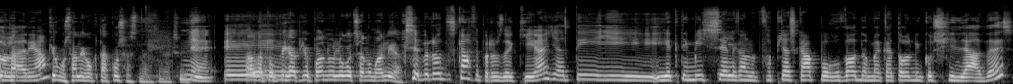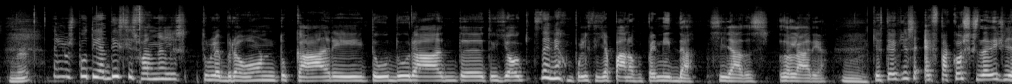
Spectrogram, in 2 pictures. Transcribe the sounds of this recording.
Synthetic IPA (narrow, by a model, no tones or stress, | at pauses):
olɐɾiɐcomosθɐleɐokt̪ɐko̞sɐst̪inɐɾçinɐksene̞eɐlɐt̪opiɣɐpçopɐnolo̞ɣot̪i̥sɐno̞mɐliɐskse̞peɾnod̪ɐskɐθe̞pɾo̞zðo̞ciɐʝɐt̪iː | ekt̪imisi̥sele̞ɣɐno̞t̪i̥θɐpçɐskɐpuoɣðo̞nd̪ɐmeekɐt̪o̞niko̞si̥çiʎɐðe̞sneθelonɐsu̥pot̪iɐnd̪ist̪içe̞sfɐnele̞st̪ule̞bɾo̞nt̪ukɐɾit̪und̪uɾɐnd̪t̪uʝo̞ci̥t̪ðene̞xumpoliθiʝɐpɐnoɐpope̞nind̪ɐçiʎɐðe̞zðo̞lɐɾiɐ̰ceft̪iepçɐseft̪ɐko̞sseksind̪ɐðioçiʎ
